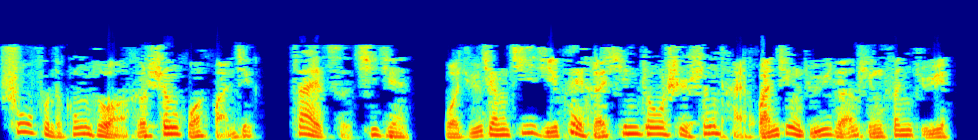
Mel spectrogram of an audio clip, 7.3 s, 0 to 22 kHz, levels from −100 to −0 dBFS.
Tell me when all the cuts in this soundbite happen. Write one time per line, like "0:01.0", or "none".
0:02.1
